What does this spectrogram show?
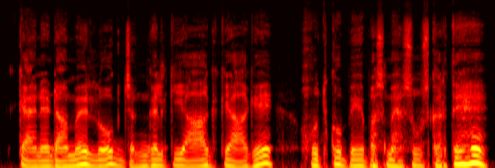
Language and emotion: Urdu, fearful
